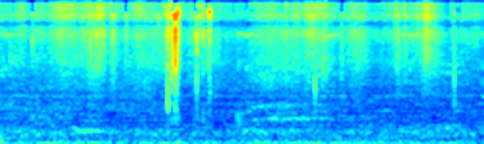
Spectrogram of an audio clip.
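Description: Breeder pigeons coo softly in a low, steady murmur, with a brief sharper chirp partway through and no voices.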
